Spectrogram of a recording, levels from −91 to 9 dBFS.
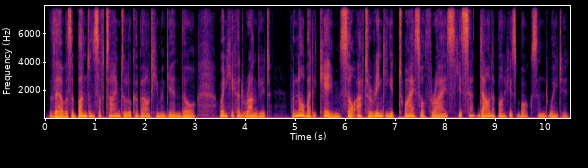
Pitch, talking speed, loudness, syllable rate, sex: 145 Hz, 195 wpm, -18 LUFS, 5.1 syllables/s, male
